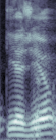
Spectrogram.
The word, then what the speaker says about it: Diageo: Diageo, ja.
